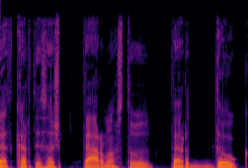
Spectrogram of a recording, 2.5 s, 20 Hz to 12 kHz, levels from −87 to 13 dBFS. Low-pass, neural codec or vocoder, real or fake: 10.8 kHz; none; real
